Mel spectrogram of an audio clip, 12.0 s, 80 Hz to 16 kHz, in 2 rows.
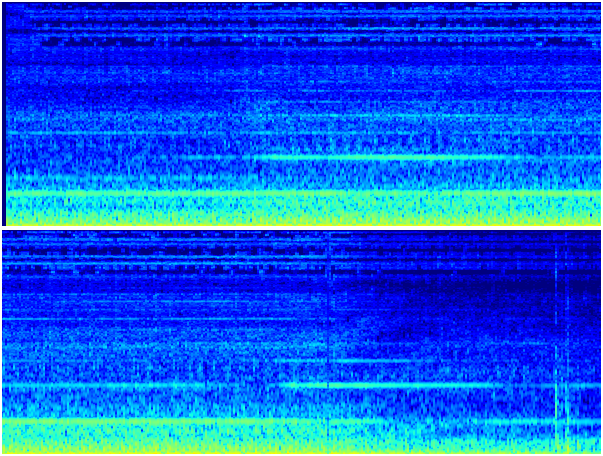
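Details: BMW E38 740i fuel pump giving a steady high whine over a low hum, working at maximum power because a clogged fuel filter makes it hard to draw fuel; check the fuel pump filter first.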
